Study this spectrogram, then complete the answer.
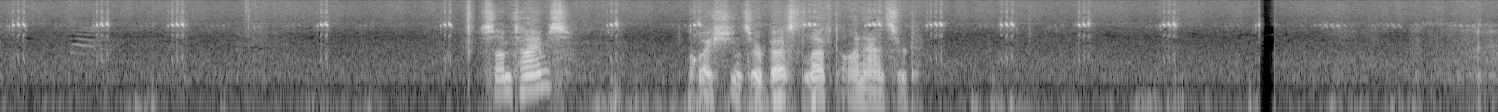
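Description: Cricket chirping in an outdoor setting, short regular chirps repeating steadily through the scene, fairly close and clear, with a person speaking briefly over them partway through.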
